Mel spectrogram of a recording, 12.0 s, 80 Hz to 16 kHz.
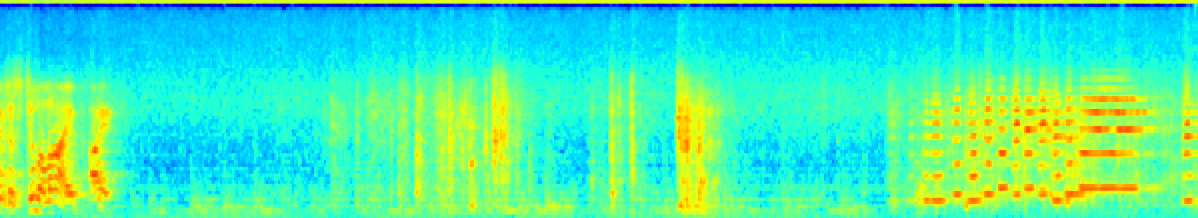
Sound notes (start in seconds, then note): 1.9 footsteps; 9.3 bugle call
